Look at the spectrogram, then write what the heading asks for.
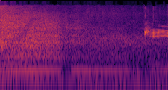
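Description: A car drives hurriedly toward a bakery, its engine humming steadily up close with a slight shift in pitch partway through and a brief higher tone near the end, no voices.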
